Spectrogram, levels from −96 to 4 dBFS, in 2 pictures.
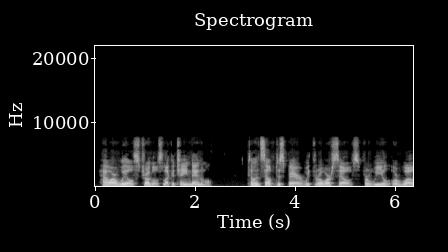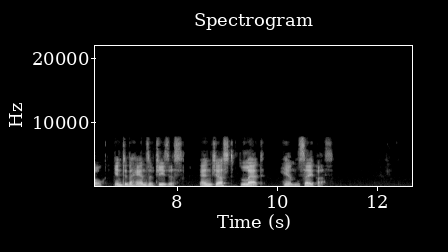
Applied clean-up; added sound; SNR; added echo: none; none; none; none.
